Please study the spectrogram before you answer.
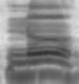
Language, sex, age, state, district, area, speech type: Odia, male, 30-45, Odisha, Balasore, rural, read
